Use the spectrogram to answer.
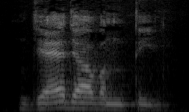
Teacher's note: ਇਹ ਰਾਗ ਦਾ ਜਿਹੜਾ ਉਚਾਰਨ ਹੈ ਜੈਜਾ ਤੋਂ ਨਹੀਂ ਕਰਨਾ ਹੈ ਜੈਜਾਵੰਤੀ ਨਹੀਂ ਕਹਿਣਾ ਜੈ ਦੇ ਵਿੱਚ ਡੈਸ਼ ਦੇ ਕੇ ਉਚਾਰਨ ਕਰਨਾ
